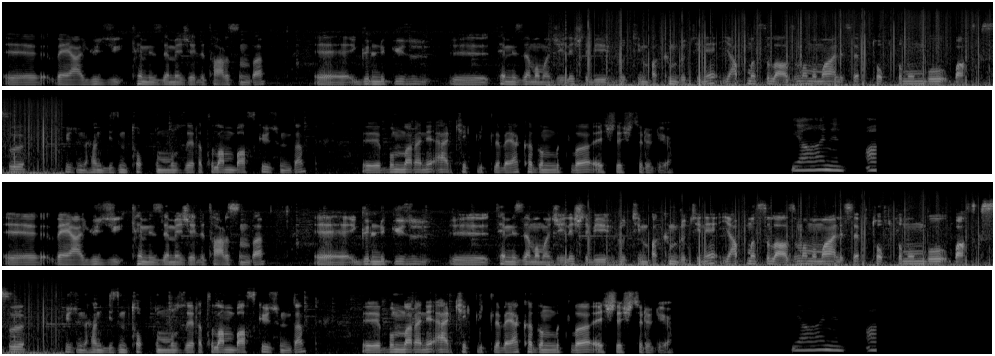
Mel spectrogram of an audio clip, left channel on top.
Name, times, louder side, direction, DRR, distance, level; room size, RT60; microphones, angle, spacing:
voice 1, 0.0-10.2 10.5-13.0 13.5-16.6, right 5 dB, 80° right, 1.5 m, -38 dB
sound 1, 1.1-9.1, right 2 dB, 15° right, 4.9 m, -63 dB
sound 2, 1.7-14.6, right 8 dB, 50° right, 7.1 m, -57 dB
sound 3, 5.4-10.5, left 2 dB, 15° left, 1.7 m, -44 dB
voice 2, 17.8-18.7, left 4 dB, 85° left, 0.7 m, -43 dB
open air
head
